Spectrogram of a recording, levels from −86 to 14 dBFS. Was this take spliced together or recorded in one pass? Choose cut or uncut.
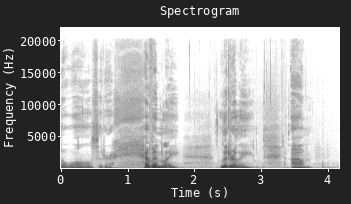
uncut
